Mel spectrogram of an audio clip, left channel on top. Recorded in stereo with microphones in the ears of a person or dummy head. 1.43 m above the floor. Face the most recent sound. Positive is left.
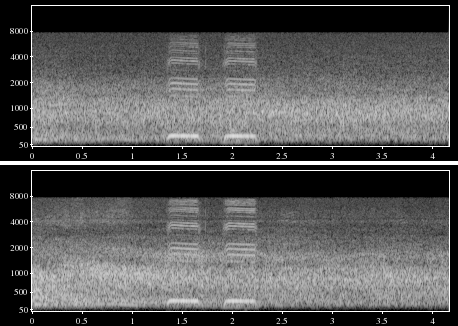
turn(degrees=-20)  # may be behind; listen again after turning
